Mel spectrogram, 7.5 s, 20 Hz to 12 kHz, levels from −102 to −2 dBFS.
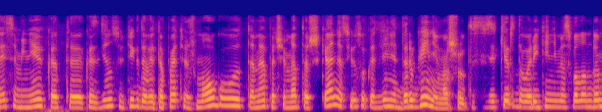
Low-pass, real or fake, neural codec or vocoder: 7.2 kHz; fake; codec, 16 kHz, 4 kbps, X-Codec, HuBERT features, trained on balanced general audio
